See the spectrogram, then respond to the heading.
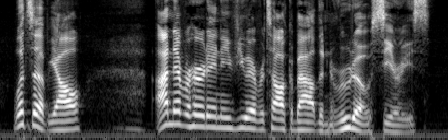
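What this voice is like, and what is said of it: Put-on Texas accent. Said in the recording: “I'm going to read this one in my Texas accent.”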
